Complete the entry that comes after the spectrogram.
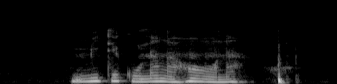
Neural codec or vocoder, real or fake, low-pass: none; real; 5.4 kHz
